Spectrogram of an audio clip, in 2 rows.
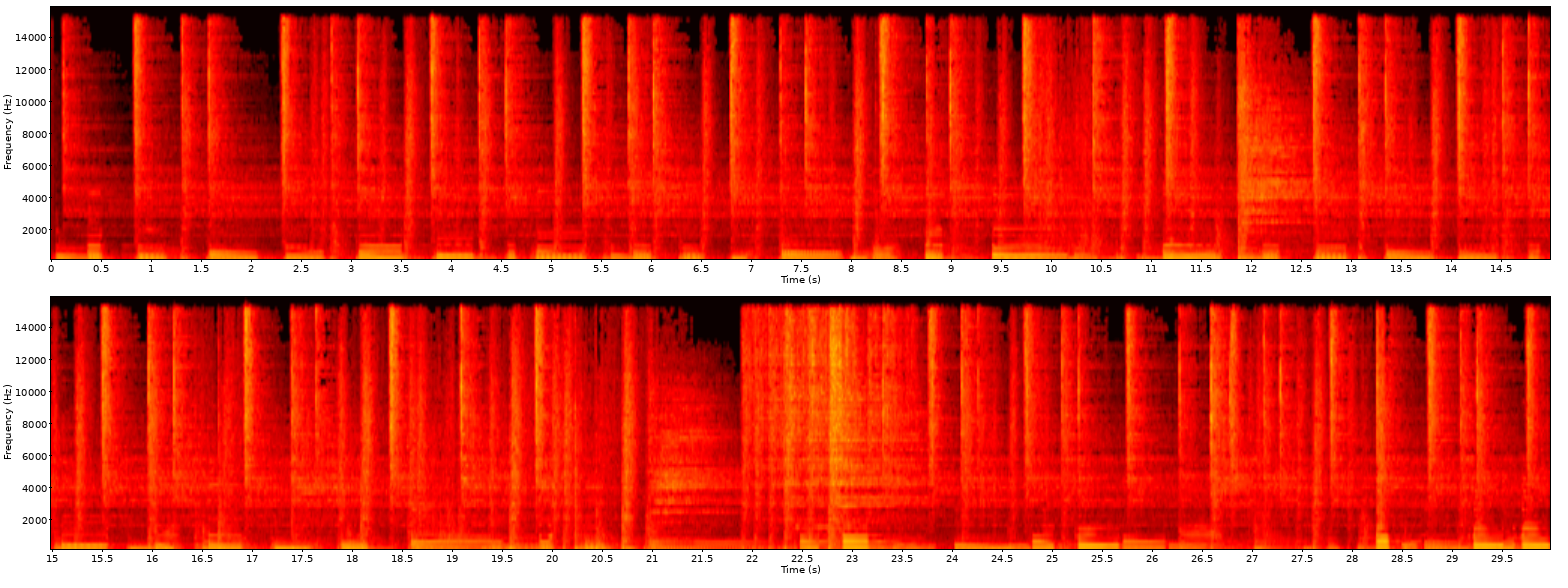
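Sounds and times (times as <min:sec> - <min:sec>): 
blues music in E flat: 0:00.0 - 0:29.9.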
